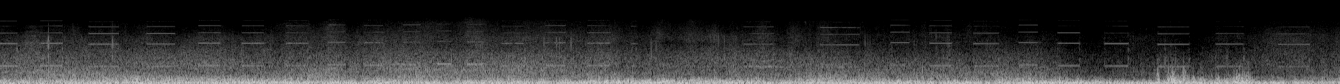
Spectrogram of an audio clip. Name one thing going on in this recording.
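A flight instrument beeps in quick, regular, high-pitched chirps.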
